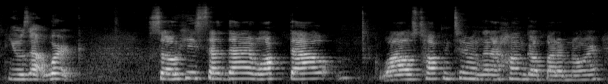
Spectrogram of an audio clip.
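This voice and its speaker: A woman's voice: fairly high pitch, flat delivery, brisk, bright, forceful tone. A woman vlogger telling a personal story in a chatty, casual way, full of fillers, now and then shrieking out quoted voices. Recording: echoey room, voice from a distance.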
